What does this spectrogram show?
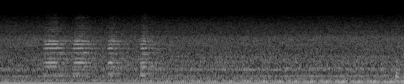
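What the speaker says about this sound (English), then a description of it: "Somebody's honking on." A car horn toots in a few short honks over a steady, loud mechanical drone and engine rumble in a garage setting.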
